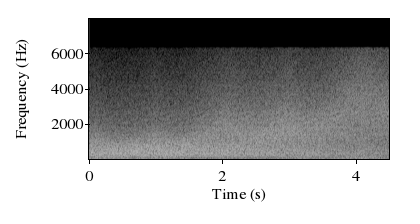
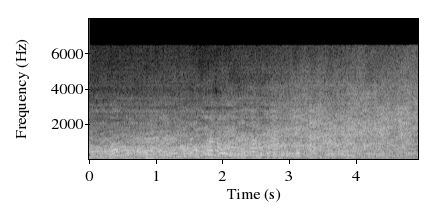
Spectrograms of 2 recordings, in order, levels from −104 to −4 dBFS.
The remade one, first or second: second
